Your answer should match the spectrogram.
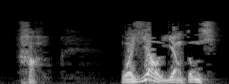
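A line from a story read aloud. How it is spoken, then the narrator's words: Sudden, after laughing. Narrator (Chinese): 哈哈一笑之后，忽然说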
